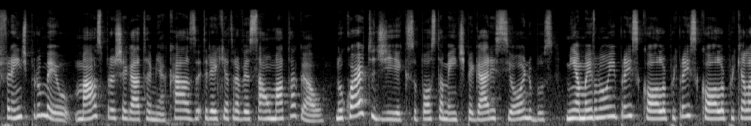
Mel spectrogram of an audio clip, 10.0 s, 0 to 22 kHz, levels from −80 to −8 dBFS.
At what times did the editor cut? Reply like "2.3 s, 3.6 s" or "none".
2.7 s, 4.4 s, 6.2 s, 7.4 s, 7.9 s, 9.1 s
